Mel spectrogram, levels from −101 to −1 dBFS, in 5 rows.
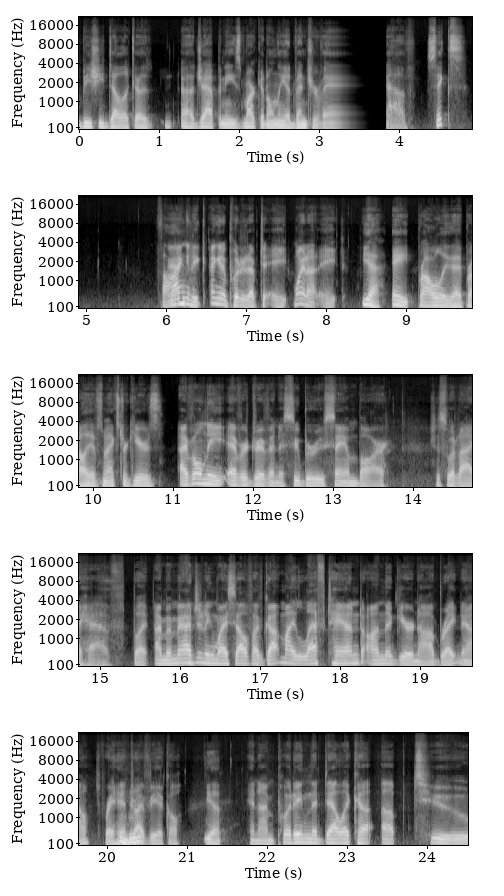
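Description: A speech recording with two connected problems early on. Right after "market only adventure", at 3.13 s, the sound stops being real: the last bit gets stretched into a fading buzzy tail, then it drops to near silence for about 350 ms before speech picks up again at 3.87 s, with roughly 600 ms of content simply gone. That's most likely a long network dropout, where no packets got through and the receiver padded about 720 ms before giving up. Straight after, from 4.09 to 5.19 s, the talker sounds a touch rushed, running about 108% speed while pitch stays put. That's a jitter buffer speed-up. Once the late audio turned up in a bunch, the buffer was sitting around a tenth of a second deeper than it wanted. So it trimmed tiny pitch-period slices over and over, shaving off roughly a tenth of a second to catch back up.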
